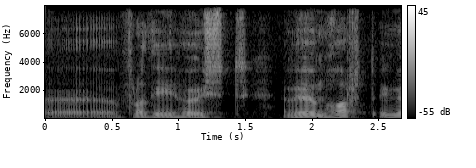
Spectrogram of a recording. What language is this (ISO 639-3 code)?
isl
